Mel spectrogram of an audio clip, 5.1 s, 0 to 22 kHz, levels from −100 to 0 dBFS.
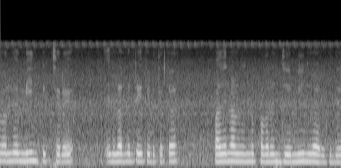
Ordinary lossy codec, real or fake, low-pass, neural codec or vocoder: none; real; none; none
